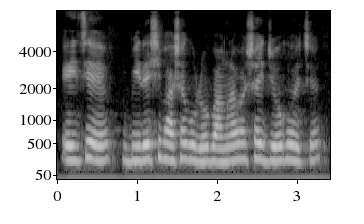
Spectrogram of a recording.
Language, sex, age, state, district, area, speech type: Bengali, female, 18-30, West Bengal, Uttar Dinajpur, urban, spontaneous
